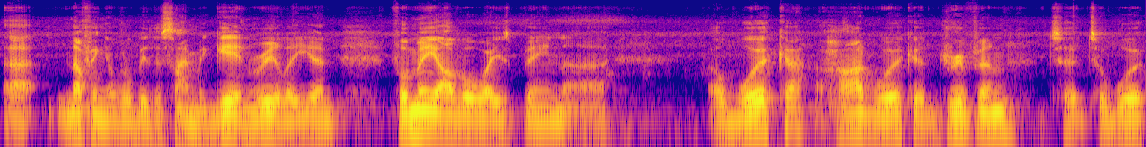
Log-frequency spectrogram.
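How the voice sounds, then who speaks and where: In an Australian accent, a man speaks at a moderate pace. His pitch is fairly low, with ordinary pitch variation. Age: 60s. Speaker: travel vlogger, retiree. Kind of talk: casual vlog monologue. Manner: halting, many fillers and repeats.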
